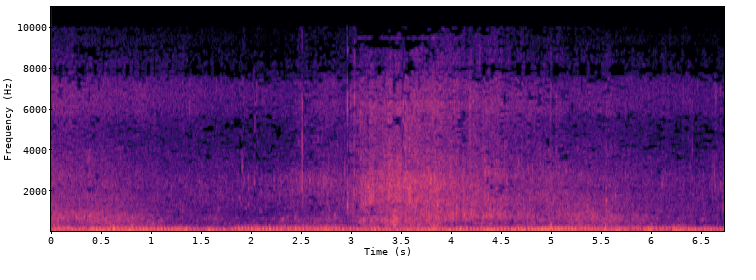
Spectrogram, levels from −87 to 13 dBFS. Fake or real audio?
real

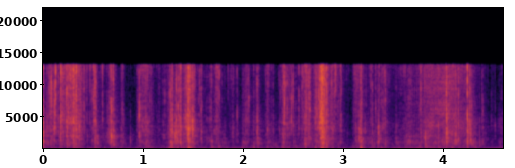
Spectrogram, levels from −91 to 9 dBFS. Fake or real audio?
real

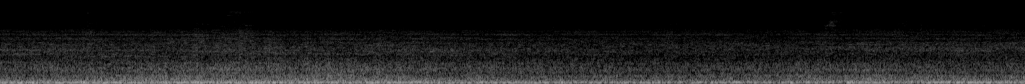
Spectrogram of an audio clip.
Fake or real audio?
fake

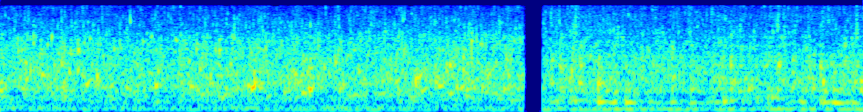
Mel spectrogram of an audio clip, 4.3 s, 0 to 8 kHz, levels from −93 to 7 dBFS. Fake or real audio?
real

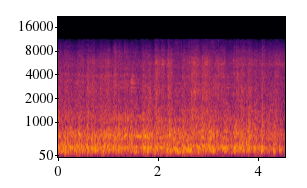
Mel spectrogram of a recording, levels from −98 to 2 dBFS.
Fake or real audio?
real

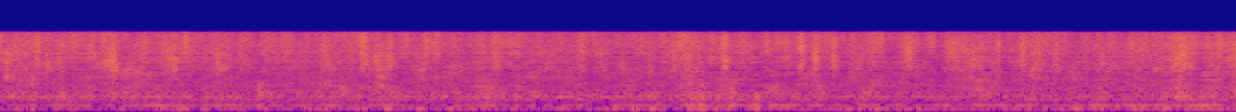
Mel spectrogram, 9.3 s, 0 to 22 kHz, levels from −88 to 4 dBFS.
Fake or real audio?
fake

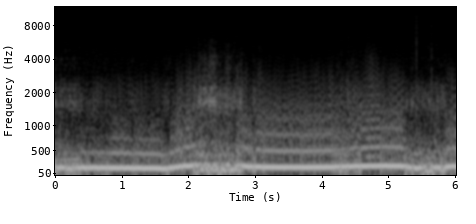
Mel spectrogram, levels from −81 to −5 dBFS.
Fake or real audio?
real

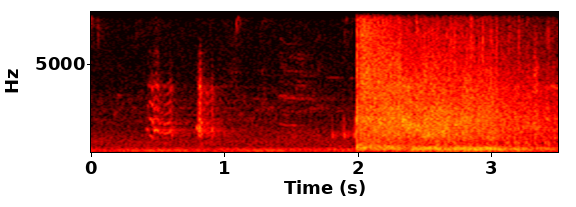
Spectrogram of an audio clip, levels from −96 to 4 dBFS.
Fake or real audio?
real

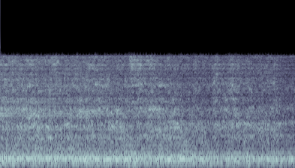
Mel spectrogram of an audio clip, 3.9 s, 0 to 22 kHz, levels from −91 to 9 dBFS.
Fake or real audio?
fake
